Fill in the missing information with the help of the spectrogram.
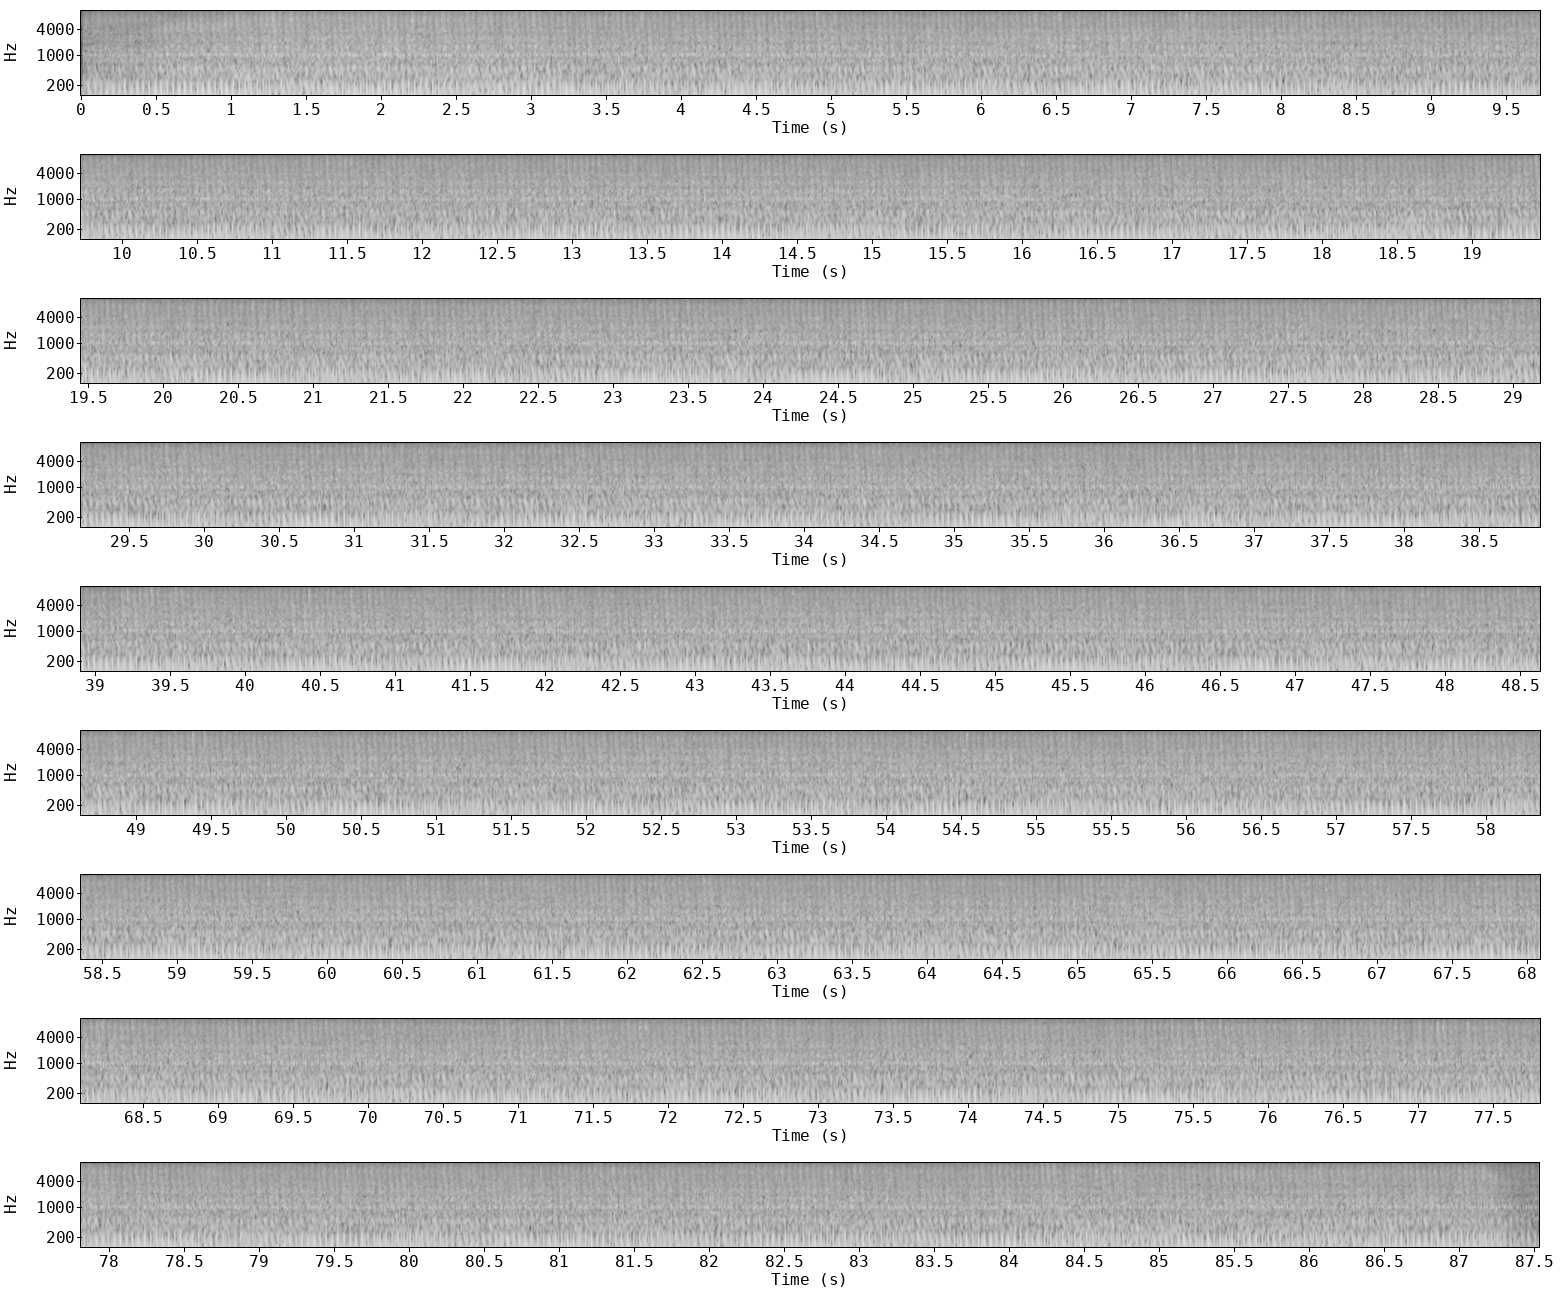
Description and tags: idle mitsubishi canter lorry truck in traffic jam
Mitsubishi Canter - medium lorry truck idle engine in Moscow traffic
automobile, car, engine, idle, lorry, Moscow, motor, Russia, truck, vehicle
